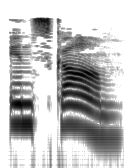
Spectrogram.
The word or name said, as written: anscom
